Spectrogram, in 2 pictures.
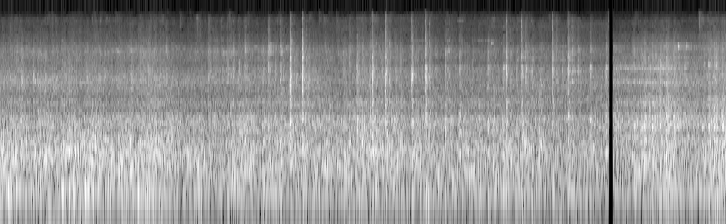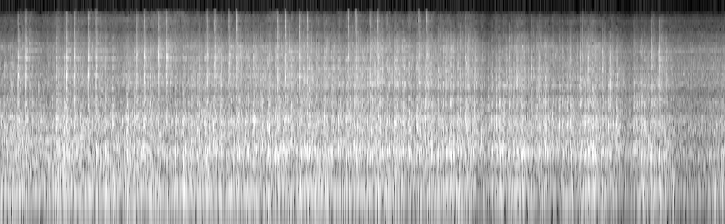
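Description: Electric trains running on the tracks: a steady rumble of wheels on rail with many quick clicks from the wheels crossing rail joints. The sound drops out for an instant about twelve seconds in.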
